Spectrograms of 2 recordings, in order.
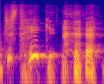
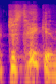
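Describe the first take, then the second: First: "Just take it" stretched out slowly at a much higher pitch; hammed-up falsetto, drawn out; mock high, slow squeal. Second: Said in the usual way. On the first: Shown as a demonstration. Streamer jokes to the chat, mock squeal, slow and high.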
